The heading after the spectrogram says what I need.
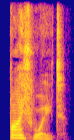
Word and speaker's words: Bythwaite: is being held in bythwaite Hall sorry how do you spell that b why th w a i t e bite weight is it easy to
